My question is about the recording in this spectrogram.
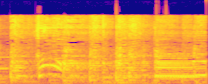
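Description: Live band playing a groove with drum kit and guitar; a note bends up and back down about half a second in, and another note is held near the end.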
